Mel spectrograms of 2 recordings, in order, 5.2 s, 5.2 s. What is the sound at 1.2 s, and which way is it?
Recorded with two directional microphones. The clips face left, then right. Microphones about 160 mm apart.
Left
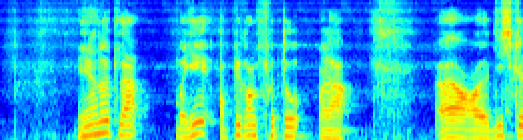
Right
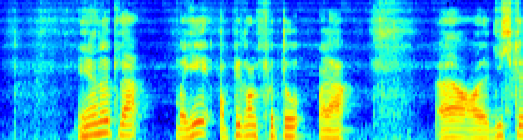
Speech, 20° right (ahead or behind).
